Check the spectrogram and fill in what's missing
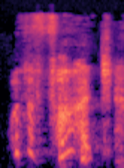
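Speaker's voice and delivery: very soft, high mock disbelief; tiny high whisper of confusion; hushed bewilderment. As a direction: say it under your breath, baffled. Retells muttered reaction to tapping.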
